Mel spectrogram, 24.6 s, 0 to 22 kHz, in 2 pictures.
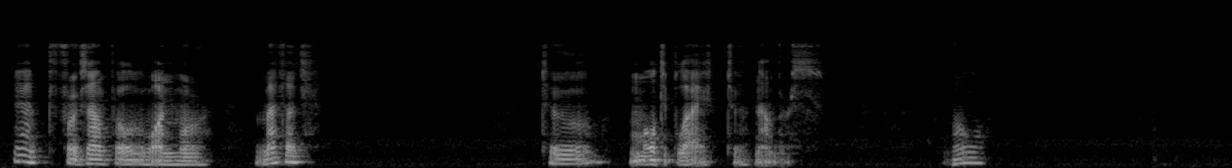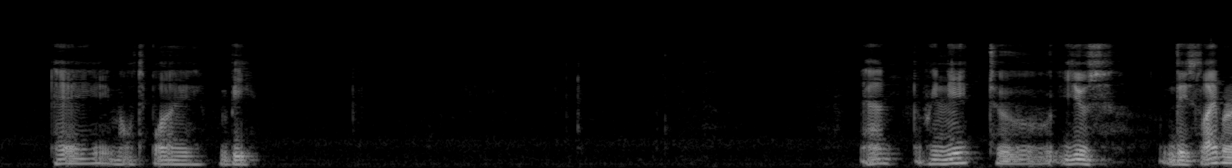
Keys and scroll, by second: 3.8 ctrl+c, 16.5 ctrl+s.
